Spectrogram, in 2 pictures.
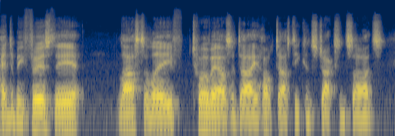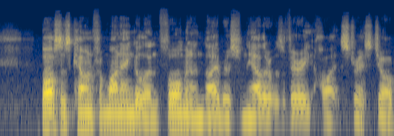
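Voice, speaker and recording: A man with an Australian accent at a moderate pace, with monotone, flat intonation. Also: medium pitch for a man. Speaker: online marketer, investment presenter. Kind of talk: sales presentation.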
